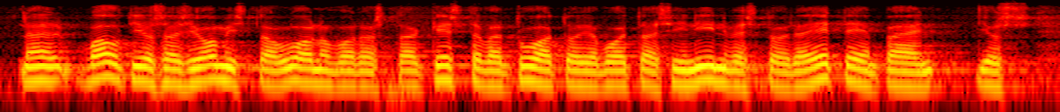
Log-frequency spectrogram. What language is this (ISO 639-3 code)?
fin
